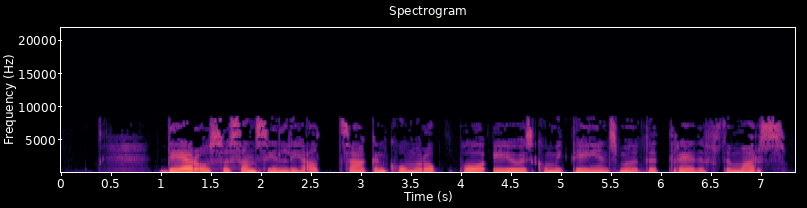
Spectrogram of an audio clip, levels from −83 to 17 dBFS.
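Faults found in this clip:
MP3 compression, likely cause, entire clip: encoder short of bits, which fits a 32 kbps stream. Treble cut off at 8.3 kHz, weak frequency lines zeroed and flickering between frames. Speech dull, watery and swirly, s sounds chirping, attacks smeared; damage plainly audible.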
